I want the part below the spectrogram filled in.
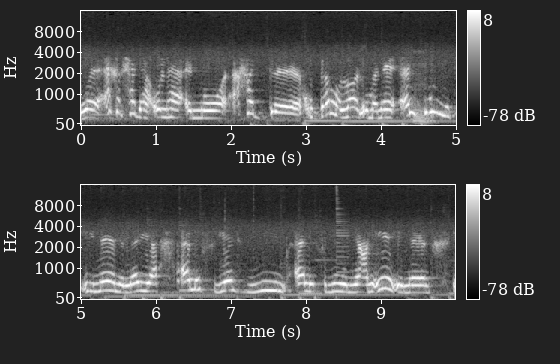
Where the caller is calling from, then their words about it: England, United Kingdom; من إنجلترا.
